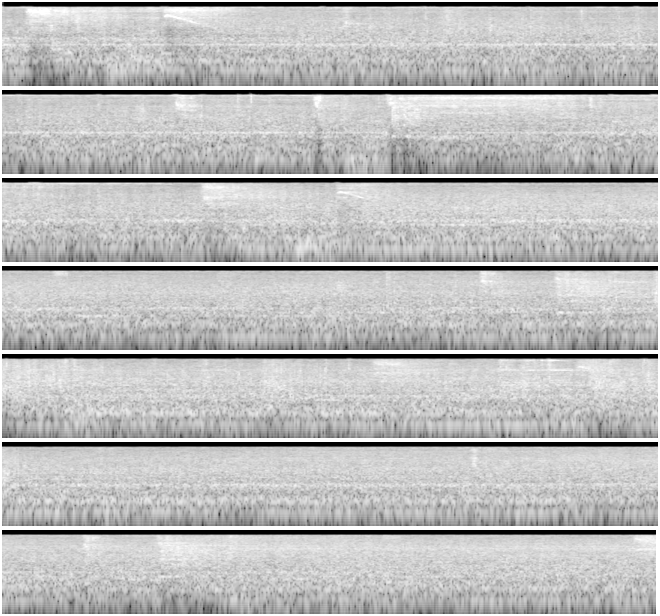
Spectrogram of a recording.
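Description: Steady, loud running noise of a PET bottled-water production line's machinery at its film shrink-wrapping packer, with a low hum and short hissing bursts several times.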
